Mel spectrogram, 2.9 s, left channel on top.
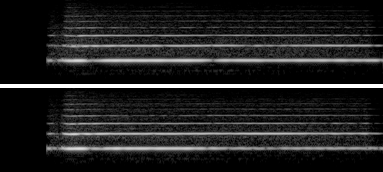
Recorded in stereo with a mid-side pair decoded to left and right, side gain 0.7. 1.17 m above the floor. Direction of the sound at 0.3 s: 25° right.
